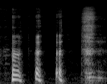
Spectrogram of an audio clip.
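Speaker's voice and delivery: high, amused chuckle; real high-pitched laughter. Real, not acted. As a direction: laugh at your own joke. Laughing at own joke.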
